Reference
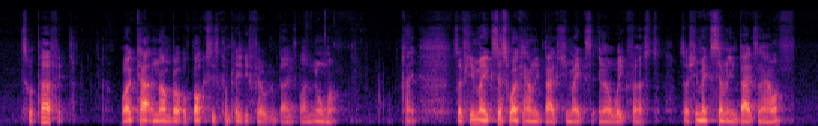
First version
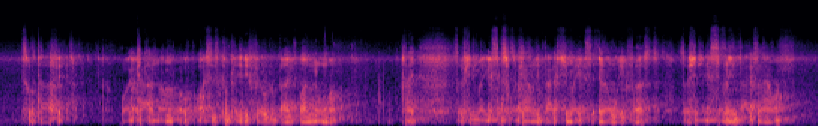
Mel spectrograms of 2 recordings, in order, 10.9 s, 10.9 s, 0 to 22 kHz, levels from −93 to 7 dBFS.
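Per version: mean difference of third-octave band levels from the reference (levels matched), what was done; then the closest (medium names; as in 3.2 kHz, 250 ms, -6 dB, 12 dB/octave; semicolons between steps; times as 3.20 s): 8.5 dB: peak limiter -14 dBFS, peak gain reduction 11 dB; compressor with a negative ratio -29 dBFS, ratio -0.5; resonant low-pass 3.2 kHz, resonance Q 14; on a send: frequency-shifting echo 109 ms, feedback 50%, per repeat +55 Hz, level -13.5 dB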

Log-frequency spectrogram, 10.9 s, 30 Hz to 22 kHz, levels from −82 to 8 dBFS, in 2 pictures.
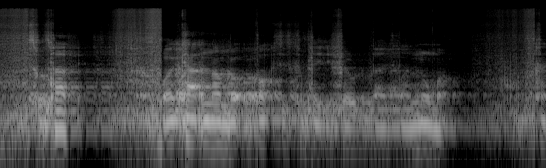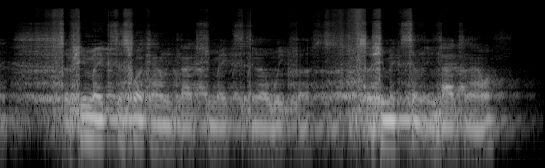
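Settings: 6.0 dB: peaking EQ 600 Hz -10 dB 0.25 oct; on a send: feedback delay 154 ms, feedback 37%, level -18 dB; on the sum: harmonic-percussive split percussive -13 dB; swell ahead of each attack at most 30 dB/s; trim -2.5 dB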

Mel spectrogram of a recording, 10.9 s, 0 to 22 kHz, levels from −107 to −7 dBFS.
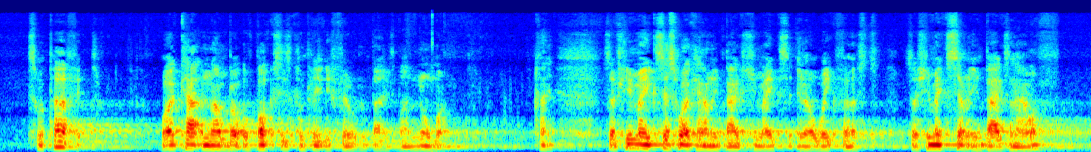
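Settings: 3.0 dB: graphic EQ with 31 bands 160 Hz +5 dB, 1 kHz -11 dB, 4 kHz -8 dB; feedback echo behind a low-pass 94 ms, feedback 81%, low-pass 780 Hz, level -17 dB; three-phase chorus; trim +3 dB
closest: third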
